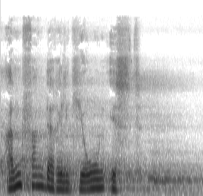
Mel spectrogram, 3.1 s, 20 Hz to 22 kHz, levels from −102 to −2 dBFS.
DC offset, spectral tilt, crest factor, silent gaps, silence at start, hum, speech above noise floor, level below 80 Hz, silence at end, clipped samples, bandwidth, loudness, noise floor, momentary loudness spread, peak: under 0.1%; -8 dB/octave; 18 dB; none; 0 s; none; 21 dB; -56 dBFS; 0.05 s; under 0.1%; 14.5 kHz; -23 LUFS; -43 dBFS; 19 LU; -8 dBFS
